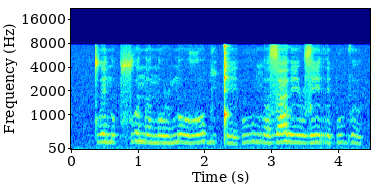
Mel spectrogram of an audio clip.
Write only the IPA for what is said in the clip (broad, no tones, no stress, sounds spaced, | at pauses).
tʷ ɛ n u p sʷ ʌ n ʌ n o ɹ n o ɣ o b i ǃ e | u ŋ ʌ z a ð e ɹ z e r e p u b ð ɯ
